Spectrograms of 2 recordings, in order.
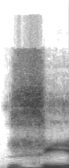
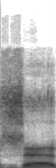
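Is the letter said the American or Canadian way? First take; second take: American; Canadian. First: The letter is said the American way. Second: The letter is said the Canadian way.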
